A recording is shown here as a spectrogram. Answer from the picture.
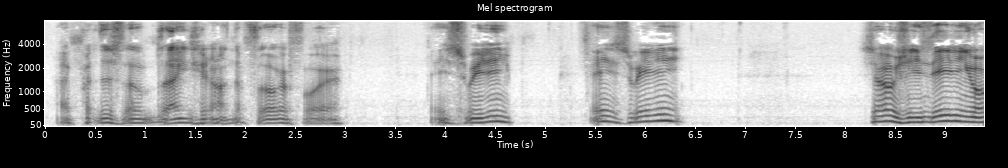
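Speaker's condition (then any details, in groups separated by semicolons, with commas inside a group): Oral cancer; base of tongue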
